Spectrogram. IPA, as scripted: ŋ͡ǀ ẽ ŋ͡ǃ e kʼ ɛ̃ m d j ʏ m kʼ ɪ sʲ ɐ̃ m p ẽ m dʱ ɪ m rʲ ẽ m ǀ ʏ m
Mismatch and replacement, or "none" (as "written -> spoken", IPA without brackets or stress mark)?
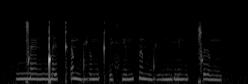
none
